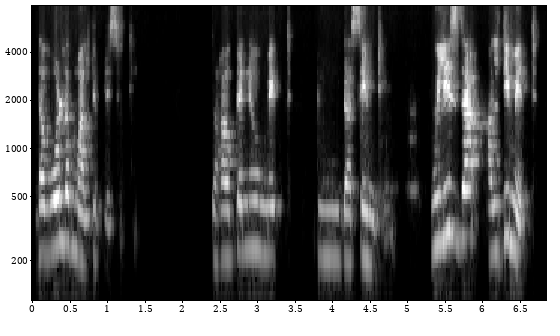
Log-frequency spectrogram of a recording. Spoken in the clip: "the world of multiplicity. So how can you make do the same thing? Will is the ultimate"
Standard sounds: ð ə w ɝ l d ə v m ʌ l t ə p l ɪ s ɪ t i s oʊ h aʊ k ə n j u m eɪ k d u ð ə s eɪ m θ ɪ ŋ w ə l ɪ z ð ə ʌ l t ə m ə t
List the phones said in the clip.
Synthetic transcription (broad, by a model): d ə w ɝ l d ə v m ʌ l t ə p l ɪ s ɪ t i s oʊ h aʊ k ə n j u m eɪ k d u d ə s eɪ m t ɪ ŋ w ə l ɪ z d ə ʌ l t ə m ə t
